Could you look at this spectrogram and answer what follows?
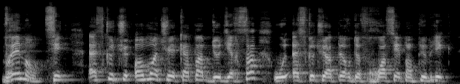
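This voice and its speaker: A man's voice: sits high, lively intonation, quick pace, slightly rough. A man arguing in a heated online debate, insistent and pressing, often stumbling over and repeating words as he pushes his point. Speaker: debate participant.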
